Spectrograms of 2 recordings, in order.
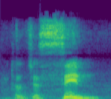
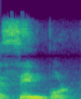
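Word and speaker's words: sing: সিন। আর যদি এই শব্দটা খুঁজতে যান ডিকশনারিতে তখন দেখবেন এইরকম করে দেয়া আছে। এটা হচ্ছে সিং। তখন এটা সিন পড়বেন না। এটা হচ্ছে সিং।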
